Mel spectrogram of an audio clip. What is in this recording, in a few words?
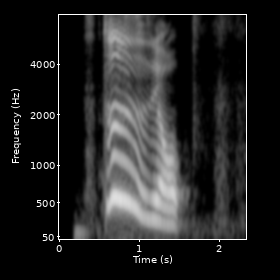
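"zi4 you2", Mandarin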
